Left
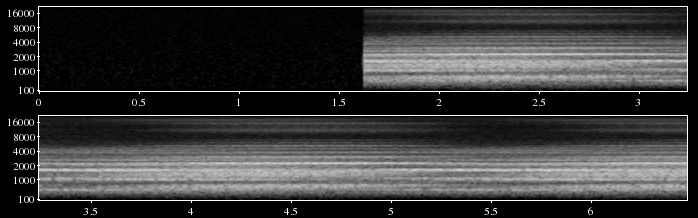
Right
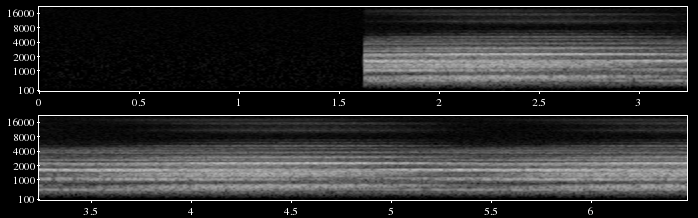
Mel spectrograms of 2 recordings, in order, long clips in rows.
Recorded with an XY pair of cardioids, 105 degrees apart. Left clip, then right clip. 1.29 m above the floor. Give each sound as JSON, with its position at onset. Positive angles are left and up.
{"t": 1.6, "sound": "an alarm", "azimuth_deg": 55}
